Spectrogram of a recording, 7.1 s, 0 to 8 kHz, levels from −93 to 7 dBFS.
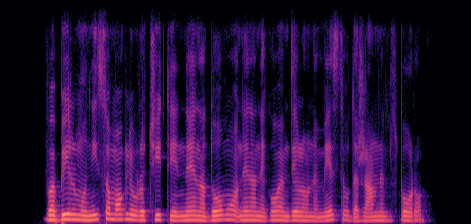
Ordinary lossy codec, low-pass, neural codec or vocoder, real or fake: Opus, 32 kbps; 7.2 kHz; none; real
